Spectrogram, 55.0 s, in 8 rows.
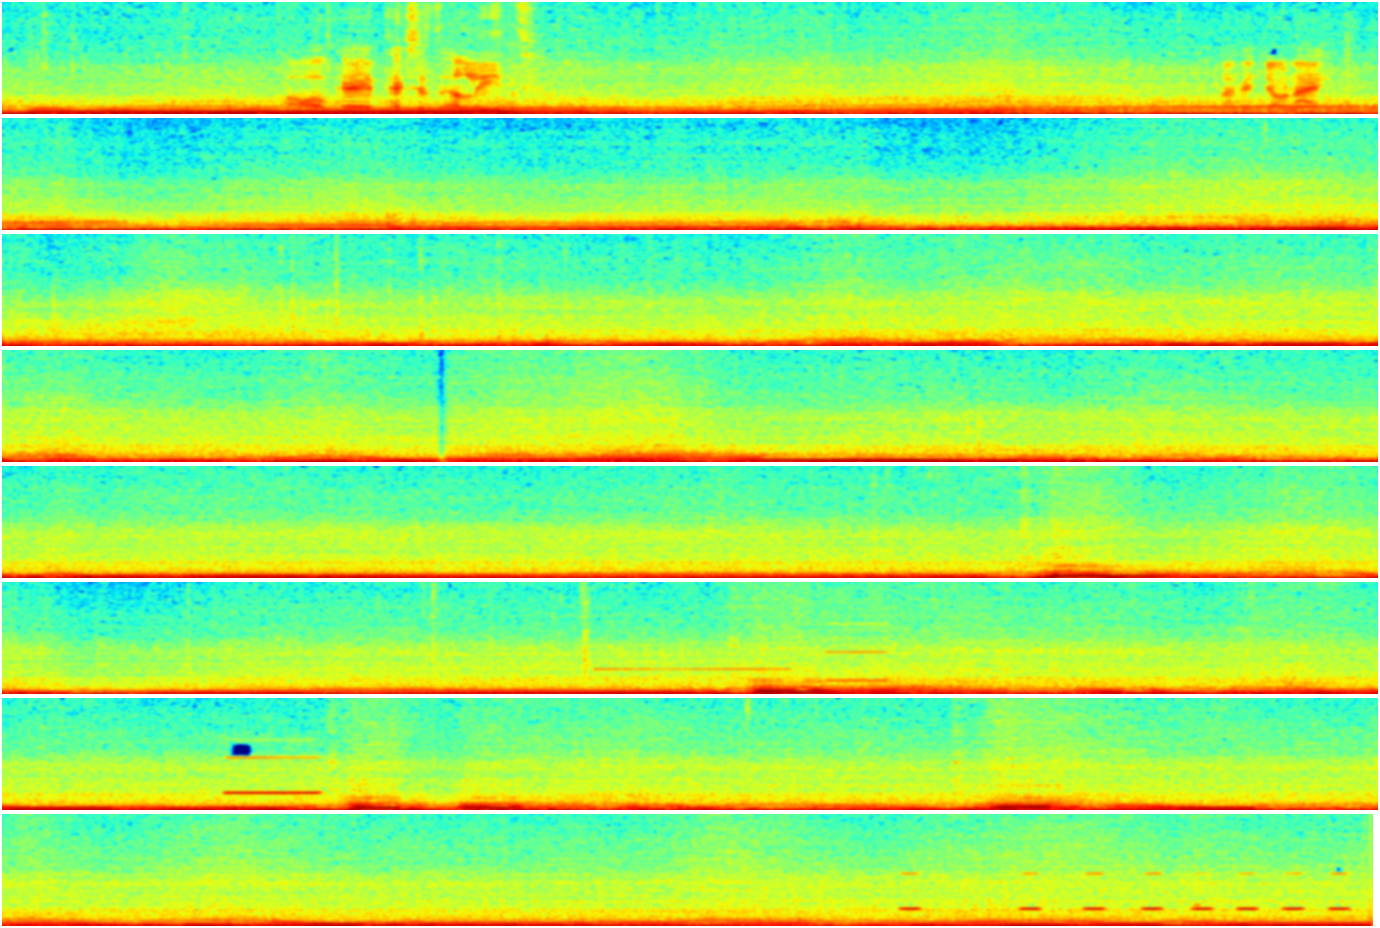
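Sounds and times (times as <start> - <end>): car engine rumbling: 0.0 - 55.0.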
